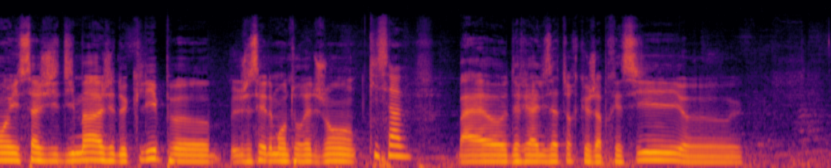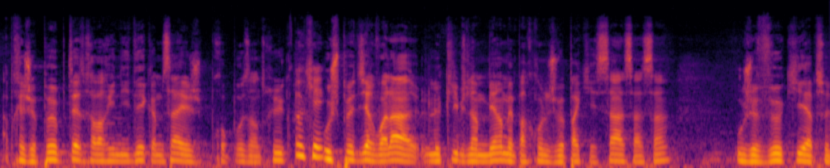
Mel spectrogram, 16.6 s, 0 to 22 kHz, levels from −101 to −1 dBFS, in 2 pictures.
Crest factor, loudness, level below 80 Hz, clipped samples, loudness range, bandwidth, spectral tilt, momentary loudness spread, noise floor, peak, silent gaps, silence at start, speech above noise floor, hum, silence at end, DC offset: 18 dB; -29 LUFS; -50 dBFS; under 0.1%; 5 LU; 13.5 kHz; -6 dB/octave; 9 LU; -52 dBFS; -10 dBFS; none; 0 s; 25 dB; none; 0 s; under 0.1%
